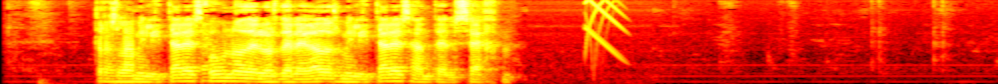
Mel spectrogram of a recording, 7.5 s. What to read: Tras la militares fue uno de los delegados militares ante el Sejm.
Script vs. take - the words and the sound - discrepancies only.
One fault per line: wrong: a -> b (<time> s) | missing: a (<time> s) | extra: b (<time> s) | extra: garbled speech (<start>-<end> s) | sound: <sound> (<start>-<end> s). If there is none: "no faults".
sound: chirp (4.4-4.7 s)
